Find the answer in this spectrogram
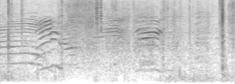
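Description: Several high-pitched voices shouting and calling out across a soccer field during play, overlapping in short calls, with a single sharp thump right at the start.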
